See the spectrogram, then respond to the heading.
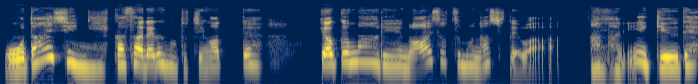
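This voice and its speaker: A woman playing a tender-hearted, melancholy courtesan of old Japan in a live voice drama, speaking softly and demurely in courtesan dialect. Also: on the high side, sing-song, measured pace, no room sound, clean studio sound. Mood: wistful, lonely. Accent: courtesan arinsu dialect. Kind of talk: online live voice drama acting.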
